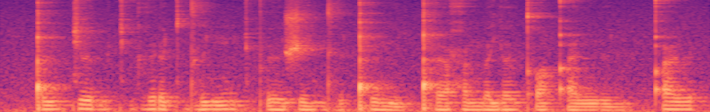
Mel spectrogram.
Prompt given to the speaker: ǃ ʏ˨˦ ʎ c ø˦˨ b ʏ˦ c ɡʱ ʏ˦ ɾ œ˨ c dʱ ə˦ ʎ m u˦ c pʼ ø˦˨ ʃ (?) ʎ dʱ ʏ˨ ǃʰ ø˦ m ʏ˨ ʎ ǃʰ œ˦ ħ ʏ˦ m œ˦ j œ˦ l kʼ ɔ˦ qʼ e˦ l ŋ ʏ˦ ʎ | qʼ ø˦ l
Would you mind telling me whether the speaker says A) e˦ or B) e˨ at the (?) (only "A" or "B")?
A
